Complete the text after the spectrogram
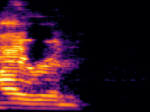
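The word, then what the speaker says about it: Kyren: Kyrie Williams, is that his name? – Kyron. – There you go.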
